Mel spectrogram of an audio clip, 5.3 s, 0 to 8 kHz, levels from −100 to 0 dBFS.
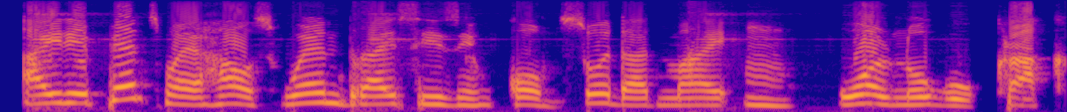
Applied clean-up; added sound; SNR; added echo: neural separator model SepFormer DNS4.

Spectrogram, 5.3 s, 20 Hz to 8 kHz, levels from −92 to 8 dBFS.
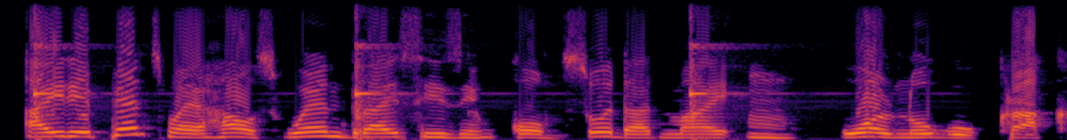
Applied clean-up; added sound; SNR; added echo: none; Piano; 12 dB; none.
